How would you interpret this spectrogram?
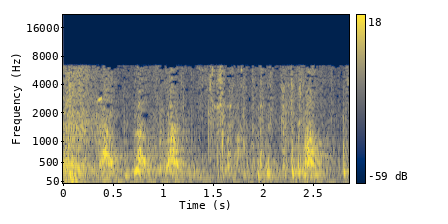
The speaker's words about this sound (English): I say, he's come straight through the wall. That's Tiny for you. Got no use for doors. I say, what a whopping great dog. Yes, he's half Alsatian and half Nelson. And just a touch of Shetland pony.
